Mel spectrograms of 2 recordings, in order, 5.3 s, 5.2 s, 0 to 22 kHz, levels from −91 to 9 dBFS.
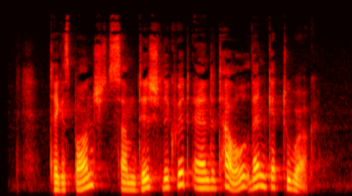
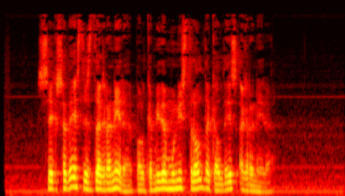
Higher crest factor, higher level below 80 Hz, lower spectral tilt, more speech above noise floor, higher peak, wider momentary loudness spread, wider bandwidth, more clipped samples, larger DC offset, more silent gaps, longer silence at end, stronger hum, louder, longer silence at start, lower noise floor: about the same, 18 dB vs 18 dB; second, -74 dBFS vs -54 dBFS; about the same, -5 dB/octave vs -6 dB/octave; first, 38 dB vs 27 dB; second, -8 dBFS vs -2 dBFS; second, 6 LU vs 10 LU; about the same, 16 kHz vs 16.5 kHz; neither; neither; neither; second, 0.65 s vs 1.05 s; neither; second, -25 LUFS vs -19 LUFS; first, 0.75 s vs 0.6 s; first, -63 dBFS vs -46 dBFS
